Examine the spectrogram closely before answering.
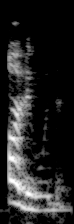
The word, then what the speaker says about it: Hollywood: Hollywood in Italian is Hollywood. Okay? Hardware in Italian is hardware. We don't pronounce the letter H.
